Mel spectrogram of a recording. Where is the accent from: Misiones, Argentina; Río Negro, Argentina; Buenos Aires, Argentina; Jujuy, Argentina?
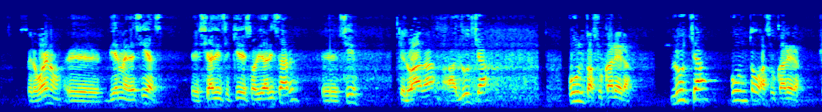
Jujuy, Argentina; El Talar; Soy el que más permanece acá porque yo soy del Talar, un pueblito que está a 65 kilómetros.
